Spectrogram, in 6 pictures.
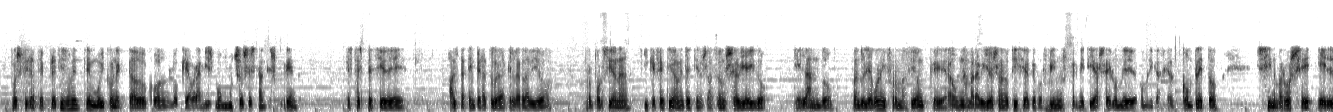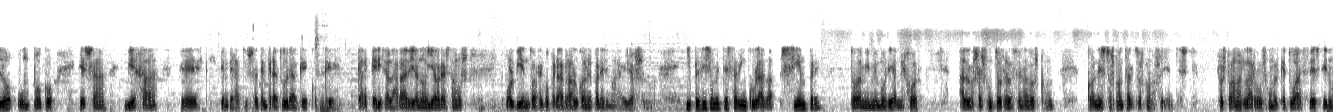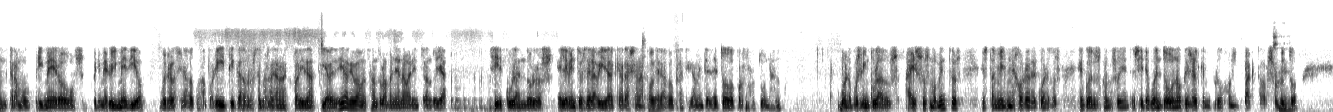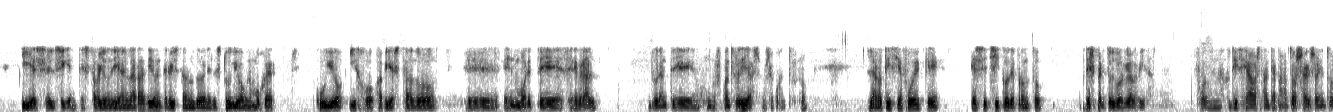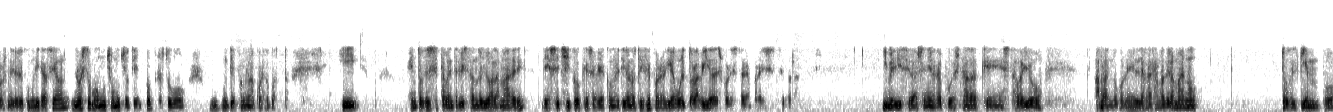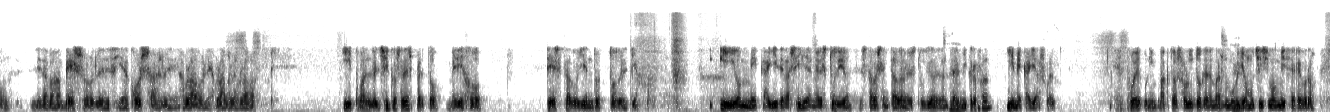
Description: Homenatge a la ràdio en temps de Covid. Fragments d'entrevistes a:
Info-entreteniment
